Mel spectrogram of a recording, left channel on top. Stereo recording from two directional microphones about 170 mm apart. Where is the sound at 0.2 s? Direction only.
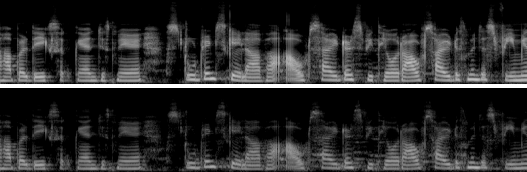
10° left (ahead or behind).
